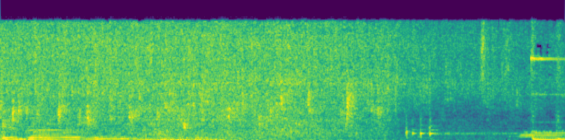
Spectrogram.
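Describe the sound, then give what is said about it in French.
A steady hiss of shower water runs throughout, with faint tonal bursts at the start and a louder one at the very end breaking through the spray, as a French male singer sings in his shower. “Bien sûr que vous allez me deviner de qui il s'agit un chanteur français chante sous sa douche.”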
